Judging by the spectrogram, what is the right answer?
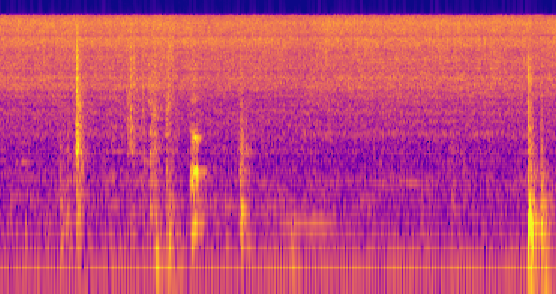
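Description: A bathroom medicine cabinet being opened and rummaged through: scattered clicks and knocks from the cabinet door and the toiletries being handled, with the loudest knocks near the end, over a steady hiss.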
